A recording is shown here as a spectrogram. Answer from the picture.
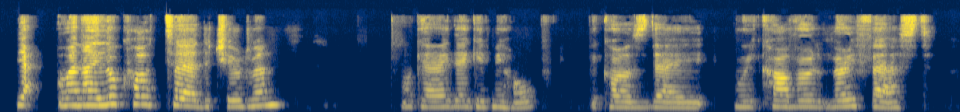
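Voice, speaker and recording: The speaker goes at a very slow pace with long, frequent pauses and ordinary pitch variation. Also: woman, medium pitch for a woman. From Israel. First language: Hebrew. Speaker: documentary filmmaker. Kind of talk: interview. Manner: halting.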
